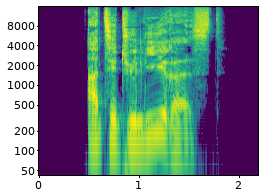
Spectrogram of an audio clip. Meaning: second-person singular subjunctive I of acetylieren
- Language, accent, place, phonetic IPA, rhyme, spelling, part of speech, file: German, Germany, Berlin, [at͡setyˈliːʁəst], -iːʁəst, acetylierest, verb, De-acetylierest.ogg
